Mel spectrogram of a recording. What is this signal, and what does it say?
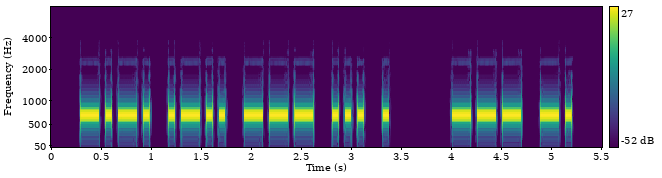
Morse code, heard as a keyed tone, about 19 wpm, 700 Hz. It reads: CLOSE ON
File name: Book One / 10-Chapter 10 - 19 WPM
